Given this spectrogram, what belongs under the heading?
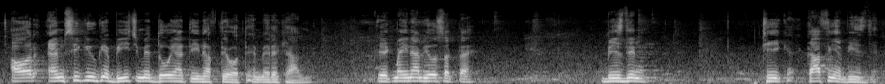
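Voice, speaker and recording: A man's voice: fairly high pitch, warm tone, a little hiss or hum. A man with a Pakistani accent giving informal exam coaching, instructive, mixing in English terms and checking in with short tags. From Sindh, Pakistan. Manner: switches into English terms and phrases. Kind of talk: informal classroom lecture with exam advice.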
